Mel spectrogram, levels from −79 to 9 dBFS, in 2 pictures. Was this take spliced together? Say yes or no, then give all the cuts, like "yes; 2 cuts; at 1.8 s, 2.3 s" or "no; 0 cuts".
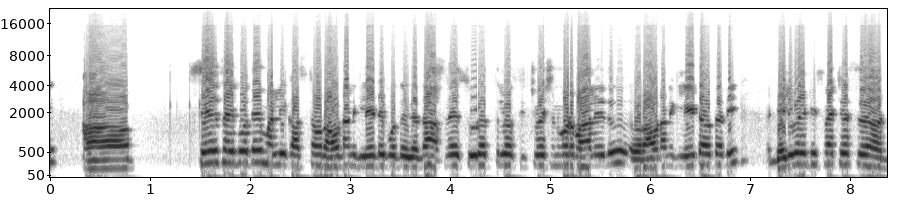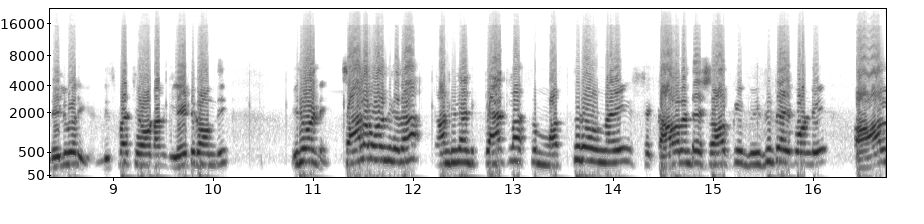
no; 0 cuts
